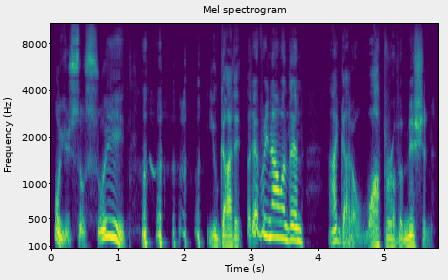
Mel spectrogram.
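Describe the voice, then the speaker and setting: Gravelly space veteran. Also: male voice, medium pitch, wildly swooping pitch, moderate pace, no echo, studio quality, exaggerated voice. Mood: friendly, wry. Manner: casual, folksy, wry. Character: easygoing, gruff middle-aged spacefaring militia veteran and regretful father. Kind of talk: video game companion dialogue.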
